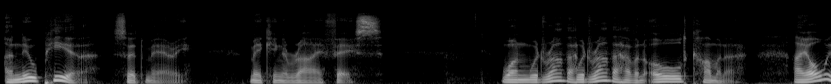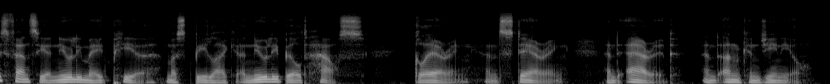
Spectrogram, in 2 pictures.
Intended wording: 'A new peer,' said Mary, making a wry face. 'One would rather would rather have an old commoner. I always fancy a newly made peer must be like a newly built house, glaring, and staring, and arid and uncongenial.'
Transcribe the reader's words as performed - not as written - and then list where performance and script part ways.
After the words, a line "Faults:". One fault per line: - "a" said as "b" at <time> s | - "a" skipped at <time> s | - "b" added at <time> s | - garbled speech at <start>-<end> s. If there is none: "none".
'A new peer,' said Mary, making a wry face. 'One would rather would rather have an old commoner. I always fancy a newly made peer must be like a newly built house, glaring, and staring, and arid and uncongenial.'
Faults:
none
